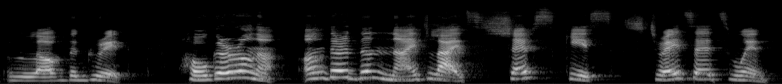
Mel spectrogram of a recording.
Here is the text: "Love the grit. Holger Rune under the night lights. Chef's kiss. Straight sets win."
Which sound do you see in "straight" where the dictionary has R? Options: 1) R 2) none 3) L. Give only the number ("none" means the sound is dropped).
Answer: 1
